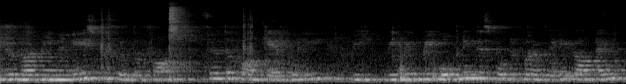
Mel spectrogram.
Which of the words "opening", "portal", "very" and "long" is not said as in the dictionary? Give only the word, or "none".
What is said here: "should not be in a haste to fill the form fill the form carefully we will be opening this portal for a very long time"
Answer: portal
